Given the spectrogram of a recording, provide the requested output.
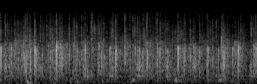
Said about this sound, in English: Guys, round of applause one more time for Matt Whitecross, Andy Serkis, and Paul Vera. Thank you guys so much.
